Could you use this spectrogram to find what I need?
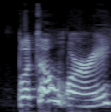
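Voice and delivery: sarcastic, mock reassuring tone. Telling the LGBTQ plus community not to worry: sarcastic. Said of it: "and I say this sarcastically".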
